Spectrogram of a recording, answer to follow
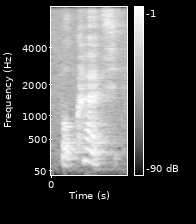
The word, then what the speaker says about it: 不: So 谢谢, 不客气. Also, just as a little side tip, you hear me pronouncing the 不 as a second tone in this case, because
